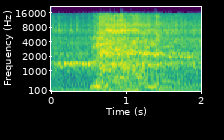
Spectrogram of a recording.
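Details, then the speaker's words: Four-carb engine being balanced with gauges, mixture settings under adjustment: sharp throttle blip, then revs hang and sink only slowly back toward idle, taking far too long to come off the revs; slow return to idle. "that takes far too long to come off the revs"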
